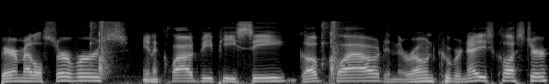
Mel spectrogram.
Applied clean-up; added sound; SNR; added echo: none; Splash, splatter; 15 dB; none.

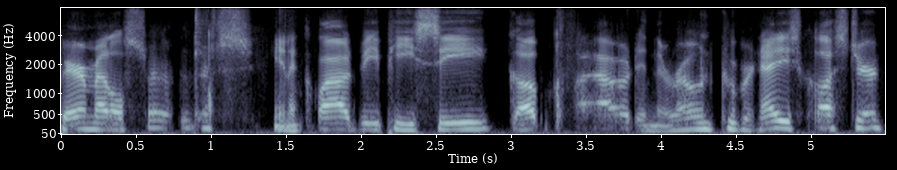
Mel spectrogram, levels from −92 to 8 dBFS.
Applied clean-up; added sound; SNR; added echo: neural diffusion model UNIVERSE++.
